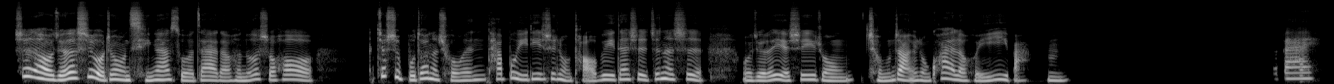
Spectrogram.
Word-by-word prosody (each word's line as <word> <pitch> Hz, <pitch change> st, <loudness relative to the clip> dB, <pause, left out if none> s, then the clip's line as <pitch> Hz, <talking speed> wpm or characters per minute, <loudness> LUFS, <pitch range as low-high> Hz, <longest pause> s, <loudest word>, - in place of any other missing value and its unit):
是 380 Hz, -1 st, +3 dB
的， 310 Hz, -5 st, +7 dB
我 225 Hz, -, +7 dB
觉 205 Hz, 0 st, +5 dB
得 280 Hz, +3 st, +7 dB
是 290 Hz, +5 st, 0 dB
有 255 Hz, -9 st, +7 dB
这 230 Hz, -, +1 dB
种 220 Hz, -3 st, +3 dB
情 195 Hz, -1 st, -1 dB
感 210 Hz, +1 st, +2 dB
所 180 Hz, -6 st, -2 dB
在 190 Hz, +2 st, 0 dB
的， 170 Hz, -1 st, -2 dB
很 175 Hz, -1 st, -2 dB
多 190 Hz, +7 st, -1 dB
时 245 Hz, -5 st, -2 dB
候， 205 Hz, -4 st, 0 dB, 0.6 s
就 385 Hz, -, +1 dB
是 355 Hz, -4 st, +1 dB
不 205 Hz, -7 st, 0 dB
断 270 Hz, +4 st, +2 dB
地 245 Hz, -, +3 dB
重 180 Hz, -4 st, -2 dB
温， 200 Hz, +4 st, -2 dB
它 245 Hz, -, -2 dB
不 280 Hz, +3 st, -2 dB
一 220 Hz, -4 st, 0 dB
定 250 Hz, +2 st, -1 dB
是 245 Hz, +1 st, -3 dB
一 -, -, -3 dB
种 205 Hz, -7 st, -1 dB
逃 -, -, -2 dB
避， 215 Hz, +1 st, 0 dB
但 230 Hz, +2 st, -1 dB
是 230 Hz, -3 st, -1 dB
真 245 Hz, +6 st, -3 dB
的 255 Hz, -3 st, +3 dB
是 225 Hz, -5 st, -2 dB, 0.4 s
我 180 Hz, -, -3 dB
觉 175 Hz, 0 st, 0 dB
得 190 Hz, -, +1 dB
也 220 Hz, -4 st, +2 dB
是 190 Hz, +5 st, -2 dB
一 220 Hz, 0 st, +1 dB
种 175 Hz, -1 st, -3 dB
成 175 Hz, 0 st, -3 dB
长， 210 Hz, -2 st, +3 dB
一 -, -, -2 dB
种 180 Hz, -2 st, -3 dB
快 265 Hz, +7 st, 0 dB
乐 200 Hz, -4 st, +1 dB
回 165 Hz, -1 st, -4 dB
忆 210 Hz, +5 st, -1 dB
吧， 190 Hz, 0 st, -8 dB, 0.2 s
嗯。 180 Hz, 0 st, -5 dB, 2.0 s
拜 -, -, -21 dB
拜。 270 Hz, +1 st, -3 dB
215 Hz, 260 characters per minute, -22 LUFS, 185-245 Hz, 2.0 s, 的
